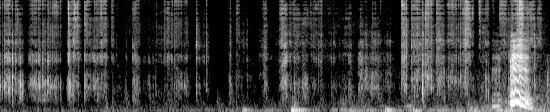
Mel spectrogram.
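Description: Scissors snipping through construction paper in a series of short cuts. Near the end comes a brief, louder voice sound.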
